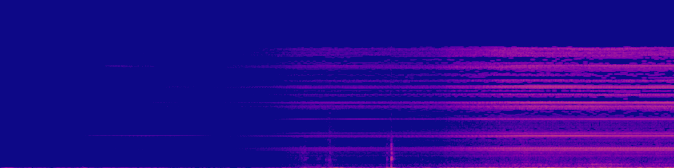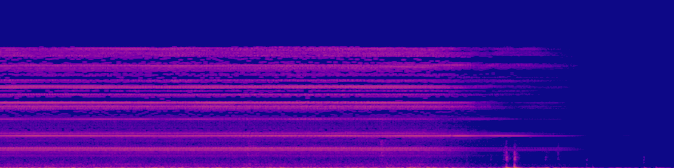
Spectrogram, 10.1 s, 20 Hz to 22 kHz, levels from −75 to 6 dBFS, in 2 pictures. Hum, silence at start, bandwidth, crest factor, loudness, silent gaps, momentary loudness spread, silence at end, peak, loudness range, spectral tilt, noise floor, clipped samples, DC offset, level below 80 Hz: none; 0 s; 16 kHz; 18 dB; -34 LUFS; none; 16 LU; 0.05 s; -16 dBFS; 14 LU; -1 dB/octave; -63 dBFS; under 0.1%; under 0.1%; -40 dBFS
